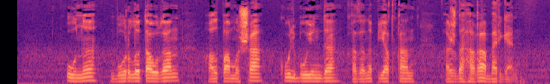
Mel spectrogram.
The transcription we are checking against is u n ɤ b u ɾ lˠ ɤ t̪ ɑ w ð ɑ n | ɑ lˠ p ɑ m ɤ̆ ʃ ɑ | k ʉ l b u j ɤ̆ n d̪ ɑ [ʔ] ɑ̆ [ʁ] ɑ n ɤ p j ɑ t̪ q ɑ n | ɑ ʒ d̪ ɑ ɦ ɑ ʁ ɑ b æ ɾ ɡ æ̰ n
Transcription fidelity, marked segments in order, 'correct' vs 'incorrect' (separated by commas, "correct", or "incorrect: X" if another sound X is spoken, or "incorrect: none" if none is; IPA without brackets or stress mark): incorrect: q, incorrect: ð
